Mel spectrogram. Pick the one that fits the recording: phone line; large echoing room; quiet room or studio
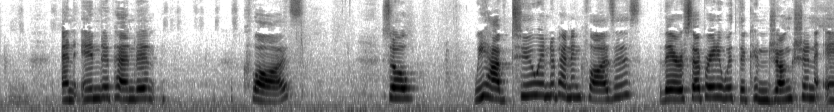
large echoing room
